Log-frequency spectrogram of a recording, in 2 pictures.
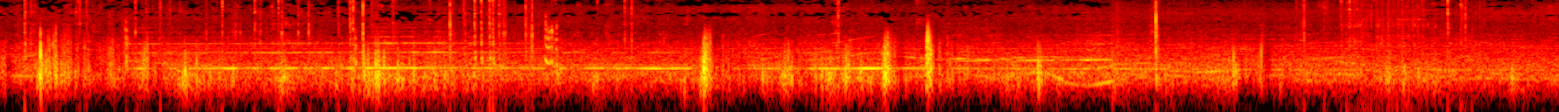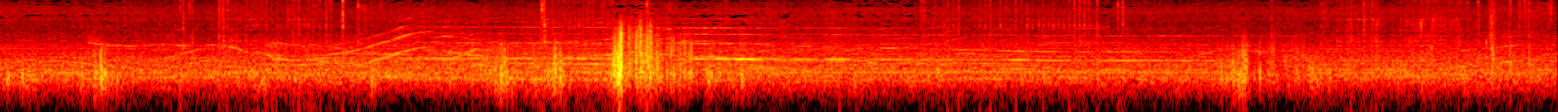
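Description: Metal hand tools clicking and knocking as a socket wrench with an extension works the wheel bolts and caliper bolts of a car's front wheel, with a sharp knock about two-thirds of the way through. A steady high tone sounds in the background for the first several seconds, and wavering, gliding tones follow later.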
